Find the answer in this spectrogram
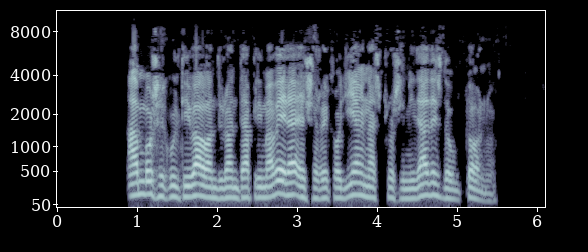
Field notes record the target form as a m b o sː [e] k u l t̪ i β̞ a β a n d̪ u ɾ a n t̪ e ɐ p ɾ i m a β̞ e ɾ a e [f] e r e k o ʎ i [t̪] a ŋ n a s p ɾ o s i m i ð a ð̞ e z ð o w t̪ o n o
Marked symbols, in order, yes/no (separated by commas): yes, no, no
